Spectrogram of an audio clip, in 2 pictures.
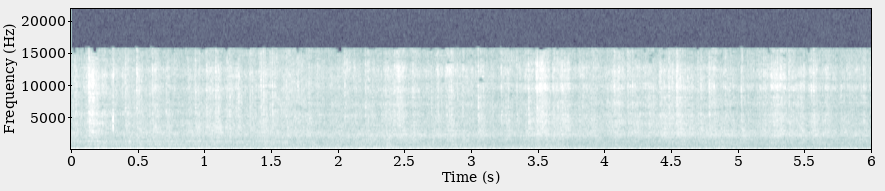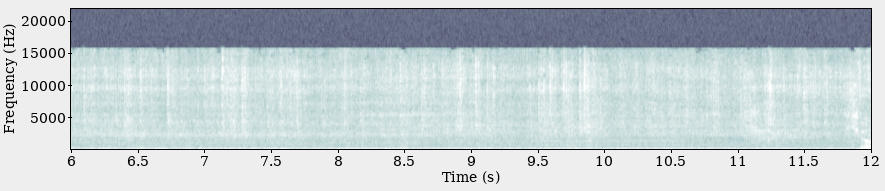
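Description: A low, steady rumble with a slightly wavering level and no clear strokes or tones.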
